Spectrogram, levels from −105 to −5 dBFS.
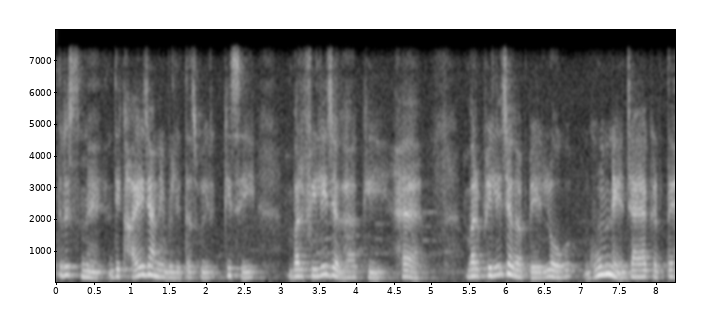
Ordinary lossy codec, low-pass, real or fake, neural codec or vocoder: none; 7.2 kHz; real; none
